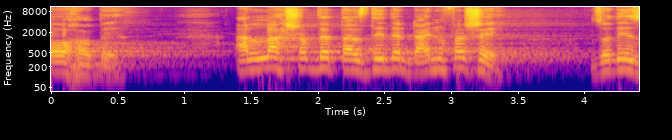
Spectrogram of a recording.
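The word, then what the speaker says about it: الله: মোটা মানে ল আর আল্লাহ শব্দের তাজদিদের ডাইন পাশে যদি এখানে জের দেখেন তাহলে পাতলা করবেন পাতলা মানে লা আমরা এখানে আল্লাহ শব্দের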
